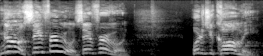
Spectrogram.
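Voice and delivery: high, insistent retold challenge; making a scene. Host making guest repeat it for everyone, confrontational. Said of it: "I made a whole fucking scene".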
